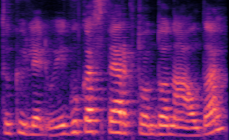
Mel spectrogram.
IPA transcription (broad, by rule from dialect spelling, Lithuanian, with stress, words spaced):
ˈtʊˌkʲuː ˈlʲæːˌlʲuː ˈjɛɪɡʊ ˈkɐs ˈpʲɛrk toːn doːˈnɐlˠdɐ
